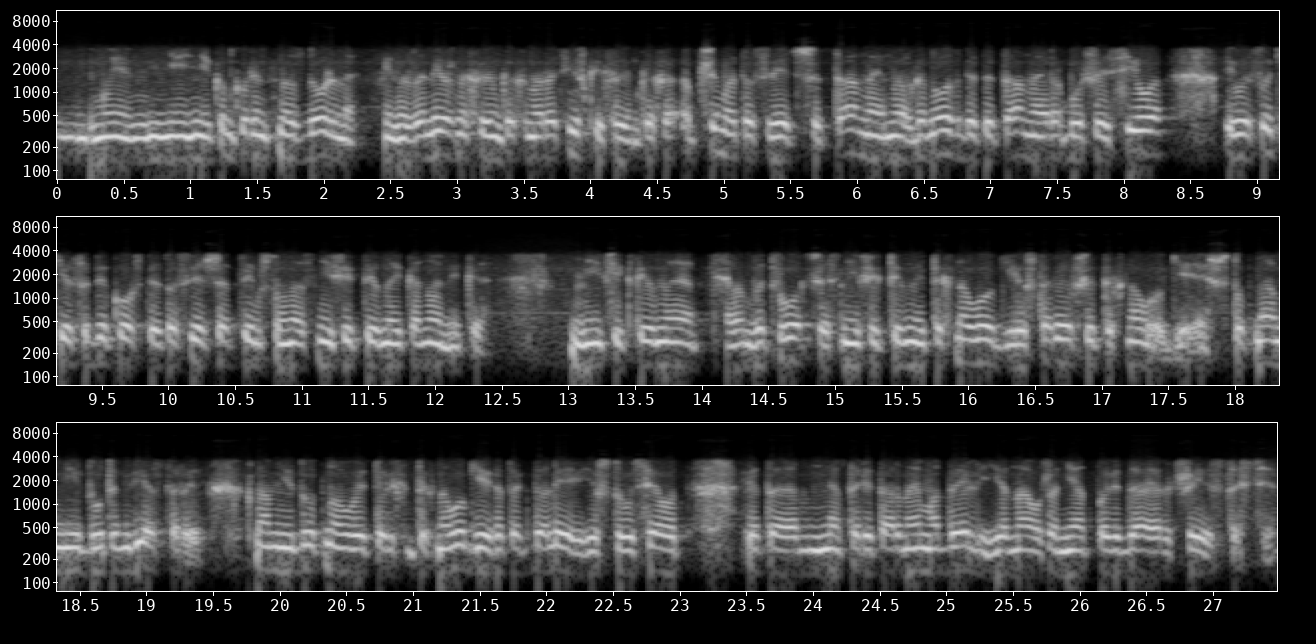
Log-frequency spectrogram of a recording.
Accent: Belarus; Добро, мы, белорусы, погодимся, давайте нам $1000

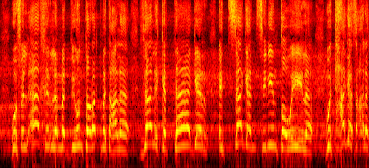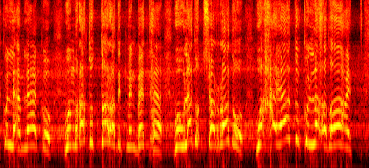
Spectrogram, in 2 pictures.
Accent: Egypt; تاني احنا عندنا في مصر 40% من الشعب تحت خط الفقر

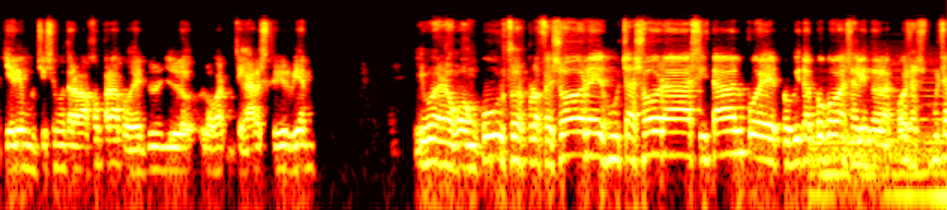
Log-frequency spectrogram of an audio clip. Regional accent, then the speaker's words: Basque Country, Spain; moved away as an adult; yo nací en el País Vasco, que es donde he vivido pues casi toda mi vida, hasta hace 6 años.

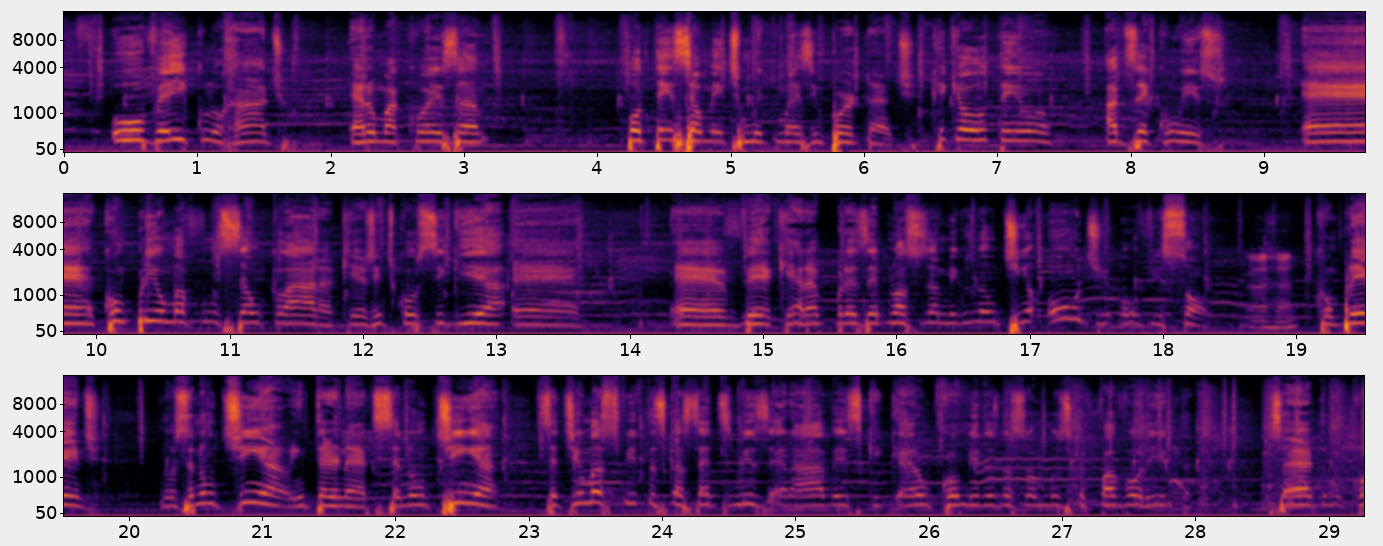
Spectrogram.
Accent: São Carlos, São Paulo, Brazil; Um autêntico São Carlense. Um autêntico São Carlense. E venho daqui mesmo.

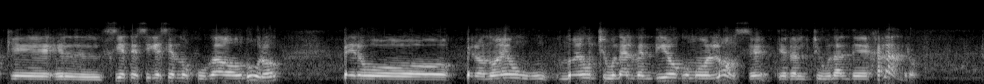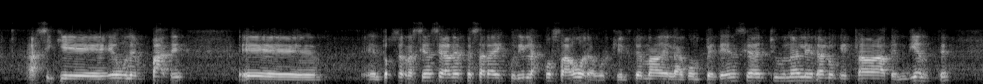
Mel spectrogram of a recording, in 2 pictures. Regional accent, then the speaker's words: Chile; creo que tenemos que ser decentes como chilenos

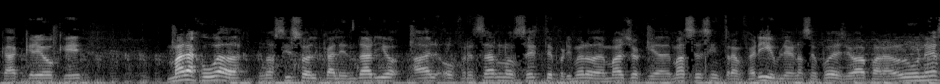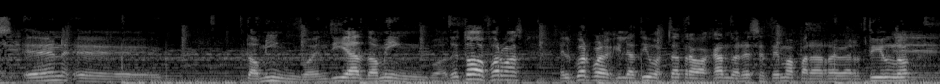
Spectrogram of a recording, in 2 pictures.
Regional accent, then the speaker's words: Uruguay; Uruguay es un país que ha adoptado a los mártires de Chicago como uruguayos, como propios. Y siempre gustamos de abandonar las tareas el primero de mayo.

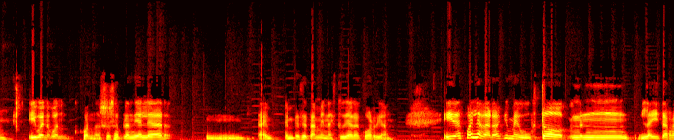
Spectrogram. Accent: La Cumbre, Córdoba, Argentina; yo nací en La Cumbre y me crié en La Cumbre, digamos que hasta los 18 viví todo el tiempo en La Cumbre. Después, como en ese pueblito que es muy chico, no, bueno, ahora ya es ciudad

